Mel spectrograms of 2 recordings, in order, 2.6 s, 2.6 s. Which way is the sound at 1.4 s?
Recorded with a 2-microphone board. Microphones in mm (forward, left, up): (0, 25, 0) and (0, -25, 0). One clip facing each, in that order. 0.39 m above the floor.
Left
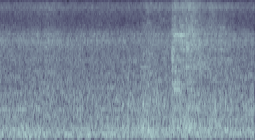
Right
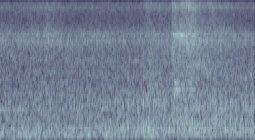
60° left (ahead or behind).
